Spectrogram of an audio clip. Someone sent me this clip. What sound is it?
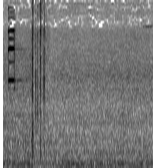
Sound effects > Electronic / Design
Scanner Beep SFX
This sound captures the beep from a hand held scanner electronic device.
